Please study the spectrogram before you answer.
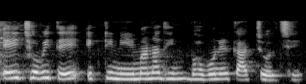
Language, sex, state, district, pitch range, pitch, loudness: Bengali, female, West Bengal, Alipurduar, 230-275 Hz, 255 Hz, -14 LUFS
